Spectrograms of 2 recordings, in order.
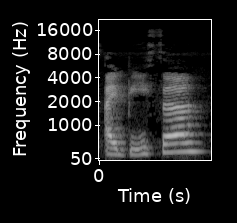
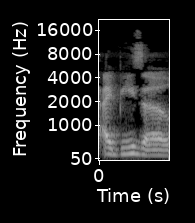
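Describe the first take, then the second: First: The middle consonant is a 'th' sound. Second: The middle consonant is a 'z' sound. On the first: The speaker calls it wrong. "they choose to do the TH for the Z" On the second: The speaker calls it right. "just say Ibiza like every other English-speaking person"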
